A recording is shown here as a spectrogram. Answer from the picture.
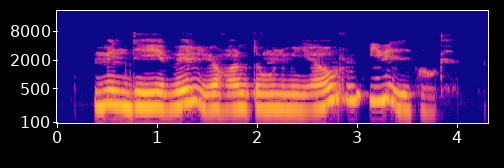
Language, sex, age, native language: Icelandic, male, 12, Icelandic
